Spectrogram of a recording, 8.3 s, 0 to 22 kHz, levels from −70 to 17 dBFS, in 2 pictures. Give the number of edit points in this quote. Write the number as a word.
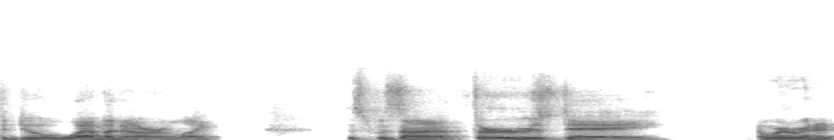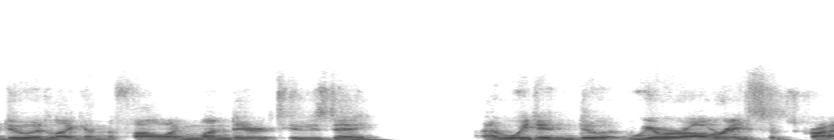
one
